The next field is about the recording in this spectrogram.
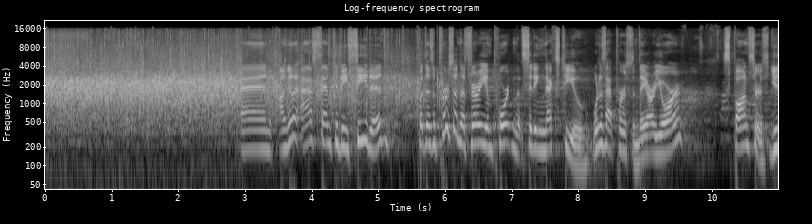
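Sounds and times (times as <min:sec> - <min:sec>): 
audience applause at a sacrament ceremony: 0:00.0 - 0:06.3
speech: 0:02.9 - 0:10.9.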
